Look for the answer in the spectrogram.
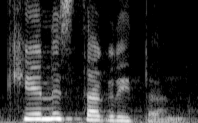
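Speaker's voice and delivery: soft, unruffled question; calm. Acted. Mother responding to reacting children, calm quiet question. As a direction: ask it quietly, refusing to match their yelling. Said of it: "me quedo calmada y le digo".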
